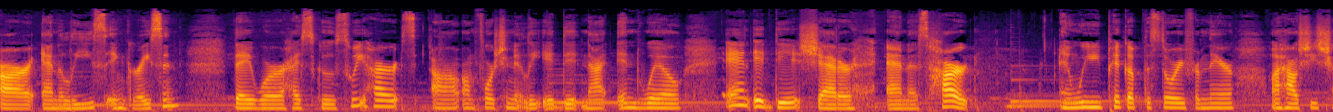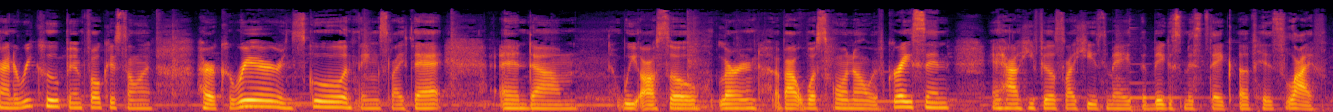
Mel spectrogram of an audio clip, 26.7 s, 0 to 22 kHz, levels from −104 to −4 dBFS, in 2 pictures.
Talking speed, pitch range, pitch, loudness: 160 wpm, 145-170 Hz, 150 Hz, -24 LUFS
